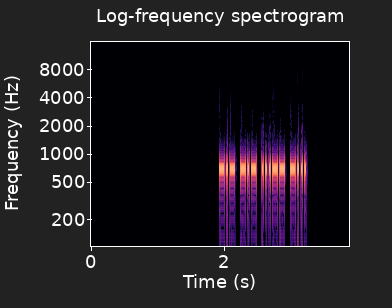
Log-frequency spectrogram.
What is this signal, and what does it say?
Morse code, heard as a keyed tone, about 41 wpm, 700 Hz. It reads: KK3B
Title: USA Call Signs - 4 Characters - 45wpm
